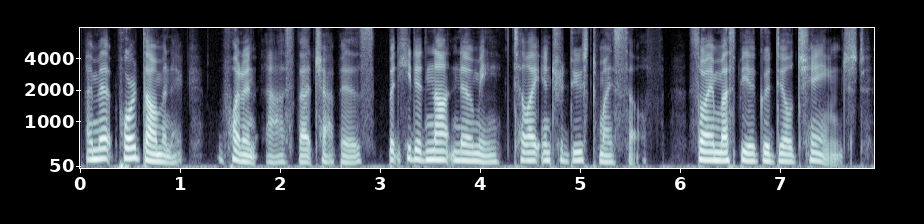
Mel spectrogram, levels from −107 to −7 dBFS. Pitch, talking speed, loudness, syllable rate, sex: 160 Hz, 195 wpm, -19 LUFS, 5.2 syllables/s, female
